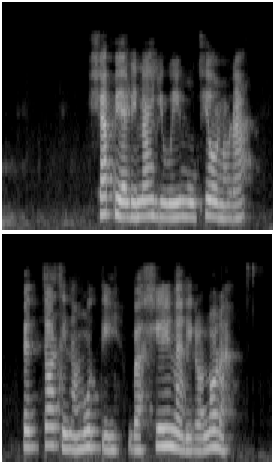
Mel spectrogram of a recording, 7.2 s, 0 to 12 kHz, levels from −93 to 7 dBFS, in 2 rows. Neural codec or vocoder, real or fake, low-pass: codec, 16 kHz, 2 kbps, FreqCodec, larger model; fake; 7.2 kHz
